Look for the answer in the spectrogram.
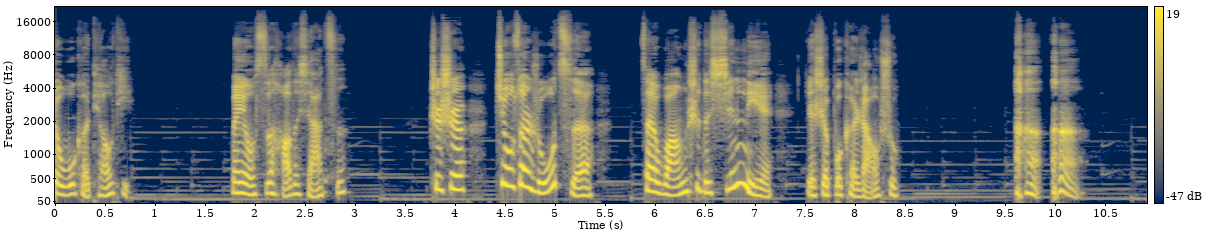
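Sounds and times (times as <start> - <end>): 
speech: 0.0 - 0.8, 1.8 - 3.0, 3.7 - 8.5, 9.6 - 10.3
person clearing throat: 9.6 - 10.4.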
